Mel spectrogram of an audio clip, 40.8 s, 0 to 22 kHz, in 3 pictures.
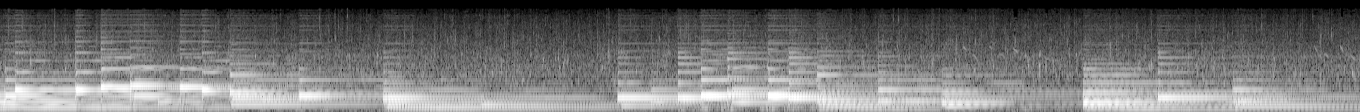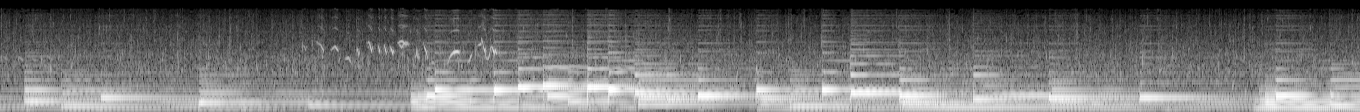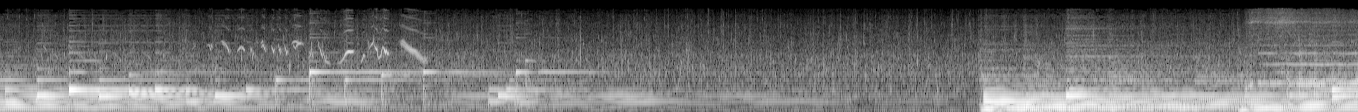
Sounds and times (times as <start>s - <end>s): Music: 0.0s - 35.3s, 37.0s - 40.7s.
